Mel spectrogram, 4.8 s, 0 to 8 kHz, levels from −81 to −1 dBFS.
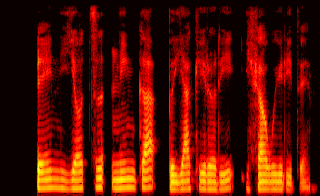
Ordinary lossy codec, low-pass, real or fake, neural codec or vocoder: AAC, 48 kbps; 7.2 kHz; fake; codec, 16 kHz, 4 kbps, X-Codec, WavLM features, trained on Multilingual LibriSpeech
